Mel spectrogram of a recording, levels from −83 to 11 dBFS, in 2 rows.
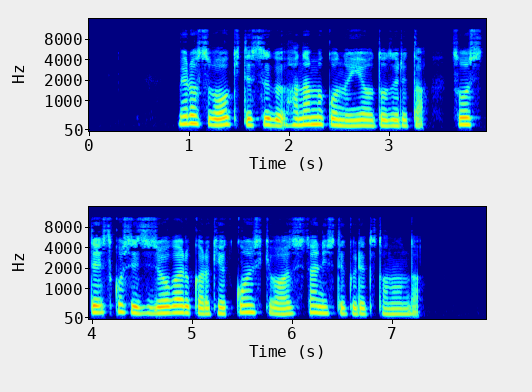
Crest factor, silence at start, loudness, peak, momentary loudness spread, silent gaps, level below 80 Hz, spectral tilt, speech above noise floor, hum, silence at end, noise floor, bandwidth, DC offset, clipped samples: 16 dB; 0.9 s; -24 LUFS; -8 dBFS; 9 LU; none; -74 dBFS; -6 dB/octave; 57 dB; none; 0.7 s; -81 dBFS; 11.5 kHz; under 0.1%; under 0.1%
